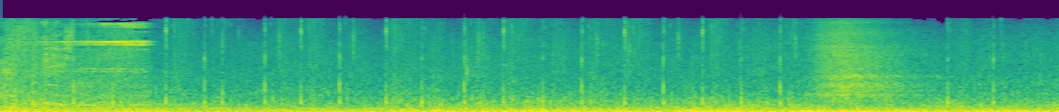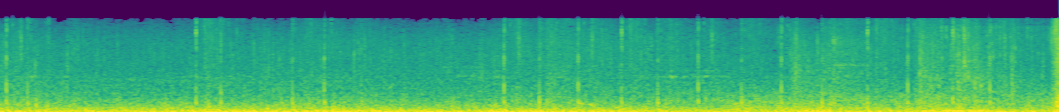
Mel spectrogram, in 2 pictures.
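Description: Footsteps clatter on cobblestones.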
